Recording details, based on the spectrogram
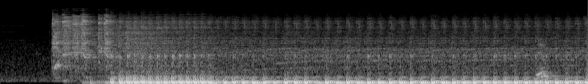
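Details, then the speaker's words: Fuel-injected 2021 Honda CRF110F, about 10 hours, started right after an oil change and JTI shift-shaft brace install: kicks to life into a quick, steady single-cylinder idle with no knocks or misses; fuel pump audible, healthy. "good can hear that fuel pump running we should be good"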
